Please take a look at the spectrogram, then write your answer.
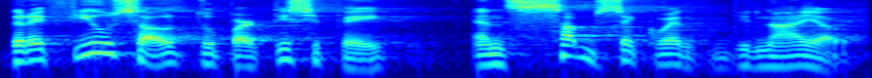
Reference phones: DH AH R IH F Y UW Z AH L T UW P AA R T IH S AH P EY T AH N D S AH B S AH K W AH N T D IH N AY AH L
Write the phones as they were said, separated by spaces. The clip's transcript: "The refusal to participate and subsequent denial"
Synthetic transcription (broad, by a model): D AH R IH F Y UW S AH L T UW P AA R T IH S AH P EY T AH N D S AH B S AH K W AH N T D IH N AY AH L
